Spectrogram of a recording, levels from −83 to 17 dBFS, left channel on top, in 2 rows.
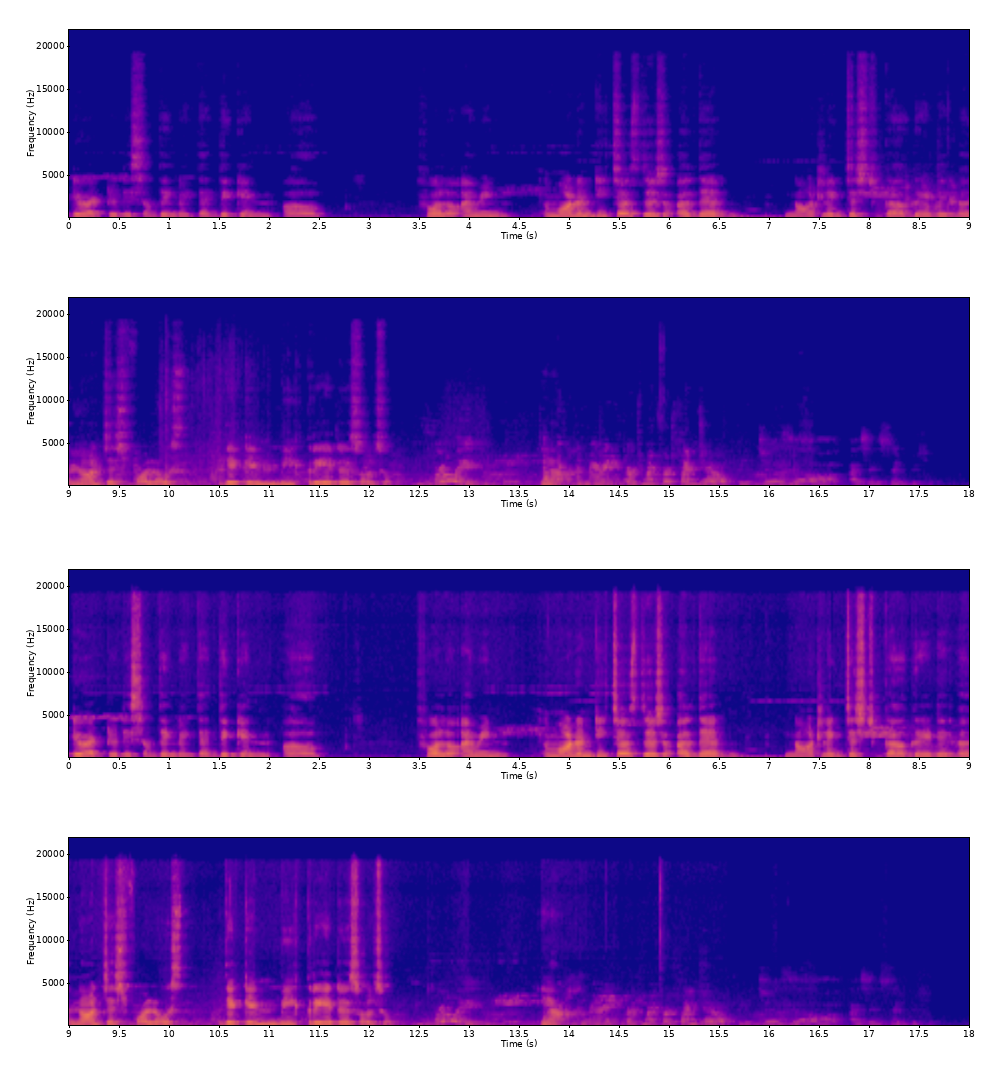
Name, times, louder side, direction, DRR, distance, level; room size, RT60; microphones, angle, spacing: voice 1, 0.0-2.5 3.5-6.7 7.2-10.1 10.5-12.2 13.3-14.1 14.3-14.5, right 4 dB, 50° right, 0.9 m, -29 dB
Conversation, 8.1-16.4, left 3 dB, 70° left, 2.7 m, -44 dB
voice 2, 15.2-17.6, left 2 dB, 20° left, 3.0 m, -50 dB
13.0 x 6.3 x 3.2 m
head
